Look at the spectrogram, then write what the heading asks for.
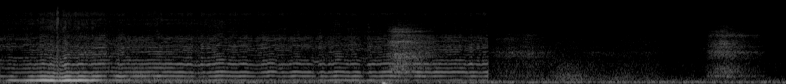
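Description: A fly buzzing in flight: a steady, slightly wavering drone, loudest in the first second, that cuts off suddenly about five seconds in.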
